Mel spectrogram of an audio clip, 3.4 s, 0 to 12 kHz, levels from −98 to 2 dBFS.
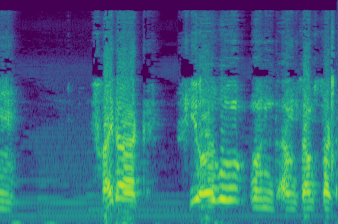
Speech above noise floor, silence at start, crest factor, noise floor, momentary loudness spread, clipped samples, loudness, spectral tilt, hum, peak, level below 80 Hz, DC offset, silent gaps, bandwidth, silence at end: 29 dB; 0 s; 12 dB; -43 dBFS; 18 LU; under 0.1%; -14 LUFS; -3.5 dB/octave; none; -4 dBFS; -52 dBFS; under 0.1%; none; 10.5 kHz; 0 s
